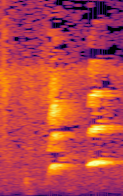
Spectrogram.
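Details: Three half-Labrador mixed-breed siblings, small, medium and large, playing together indoors; two short, high, whining squeals with ringing overtones about half a second apart, with little else audible.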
